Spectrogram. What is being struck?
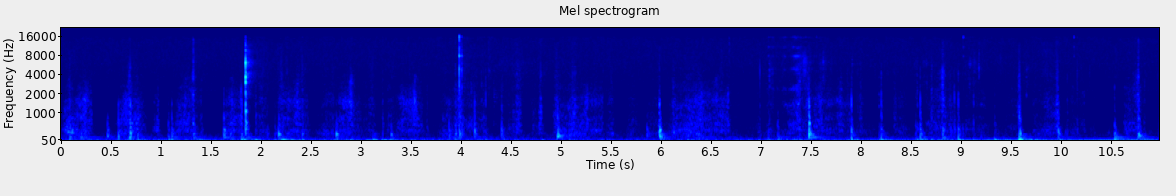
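Silicone ear on a microphone, stainless steel earpick.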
